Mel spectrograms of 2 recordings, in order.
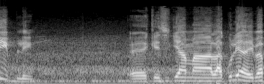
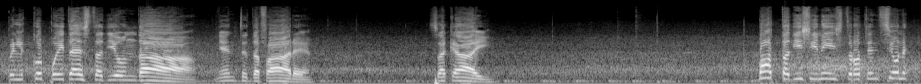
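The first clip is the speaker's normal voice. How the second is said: live play-by-play; 3 semitones higher than usual. Acted. Plays football video game commentating.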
